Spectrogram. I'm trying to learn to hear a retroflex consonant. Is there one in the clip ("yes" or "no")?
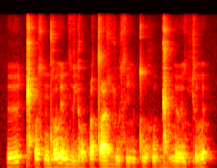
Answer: no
